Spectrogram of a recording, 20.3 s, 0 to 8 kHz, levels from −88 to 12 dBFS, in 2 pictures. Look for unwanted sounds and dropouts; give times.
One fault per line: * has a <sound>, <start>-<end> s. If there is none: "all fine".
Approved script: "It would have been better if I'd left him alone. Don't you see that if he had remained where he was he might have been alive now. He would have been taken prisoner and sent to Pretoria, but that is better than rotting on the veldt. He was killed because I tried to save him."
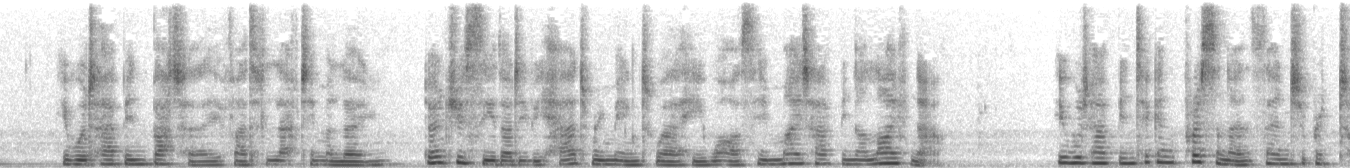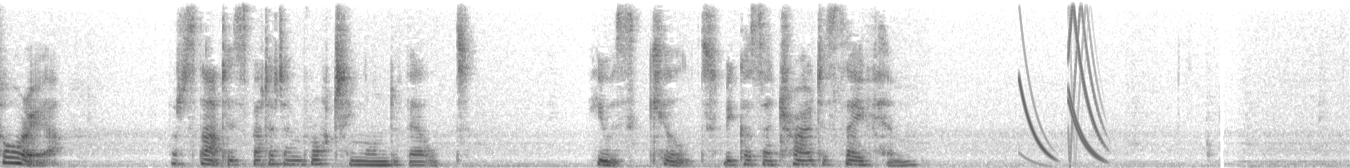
* has a chirp, 17.8-18.5 s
